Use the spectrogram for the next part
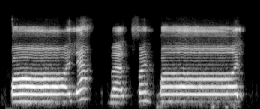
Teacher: الف بھی قاف کے ساتھ الف بھی موٹا پڑا جا رہا ہے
